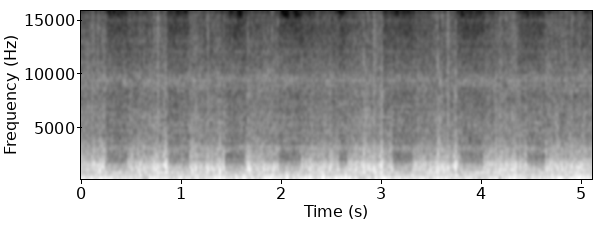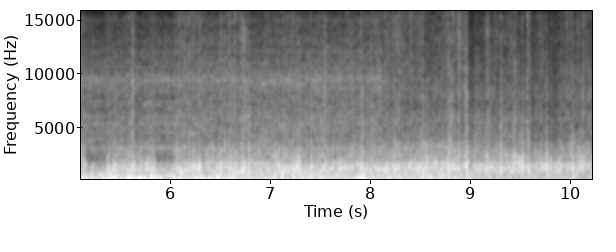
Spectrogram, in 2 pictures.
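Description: A cutting torch hisses underwater.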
